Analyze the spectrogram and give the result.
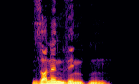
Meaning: dative plural of Sonnenwind
- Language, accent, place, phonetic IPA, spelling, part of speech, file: German, Germany, Berlin, [ˈzɔnənˌvɪndn̩], Sonnenwinden, noun, De-Sonnenwinden.ogg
